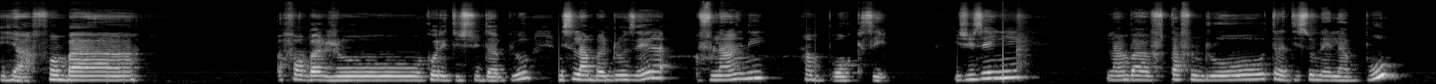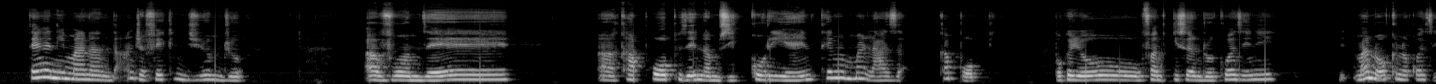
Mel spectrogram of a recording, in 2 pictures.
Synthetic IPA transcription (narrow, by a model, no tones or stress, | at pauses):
ijafɔmbə | fɔmbaɳɖ͡ʐo | koɾed̪isyd̪abimisilambəɳɖ͡ʐozea | vulaŋini | hambɔki̥z̥e | izizeɲi | lambəfi̥t̪afiɳɖ͡ʐot̪rad̪isjonɛlabu | t̪eŋənimanand̪a̰nd͡ʒəfekiniziwamiɳɖ͡ʐe | avuaminze | kapʰopizenamuziki̥koɾeɛnit̪eŋəmalazə | kapopi̥ | b̥okəewfand̪ukisəɳɖ͡ʐokwazeɲi | manokinəkwazeɲ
